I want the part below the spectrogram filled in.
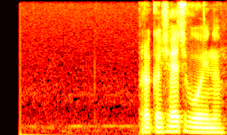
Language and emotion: Russian, neutral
